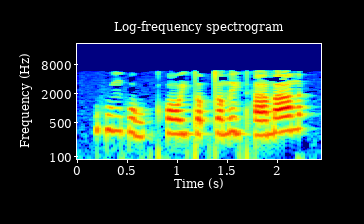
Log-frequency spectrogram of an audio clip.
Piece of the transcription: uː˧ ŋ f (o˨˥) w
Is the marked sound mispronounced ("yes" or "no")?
yes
